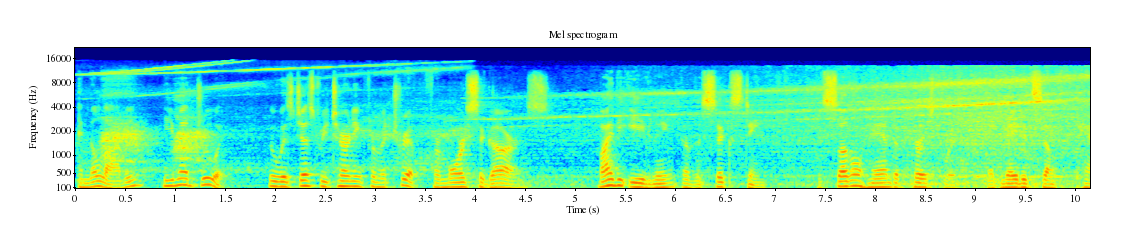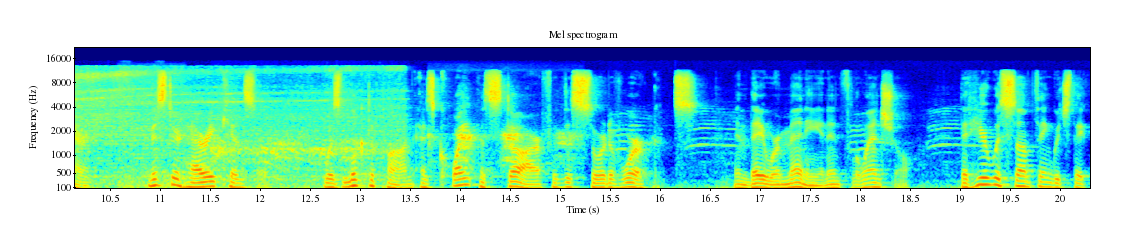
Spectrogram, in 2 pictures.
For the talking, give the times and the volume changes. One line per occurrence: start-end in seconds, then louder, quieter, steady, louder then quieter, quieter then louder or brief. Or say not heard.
0.0-20.2 steady.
